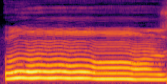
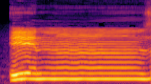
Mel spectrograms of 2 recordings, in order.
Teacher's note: nun mati bertemu dengan Za samar didengungkan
